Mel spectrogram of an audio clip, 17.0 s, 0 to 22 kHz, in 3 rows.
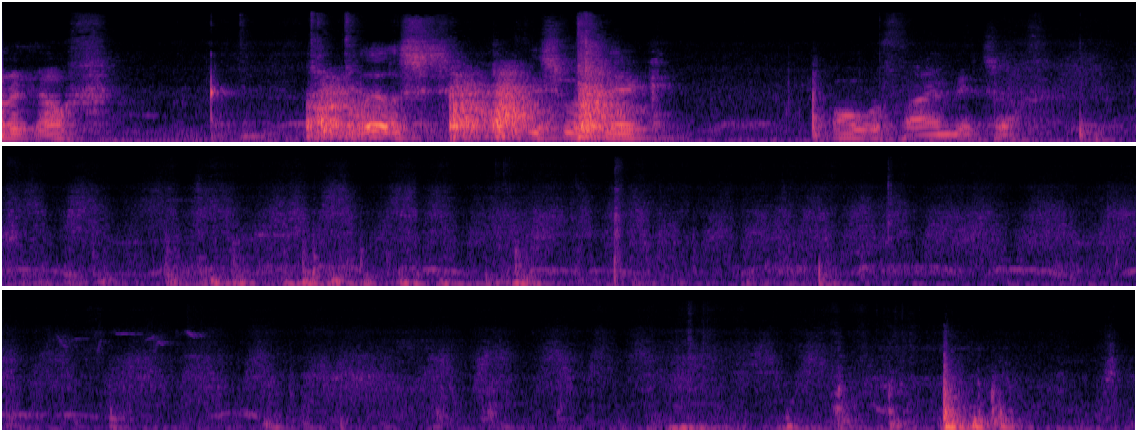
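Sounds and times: cloth rubbing plastic: 4.8 - 17.0
pigeon cooing: 5.1 - 12.8.

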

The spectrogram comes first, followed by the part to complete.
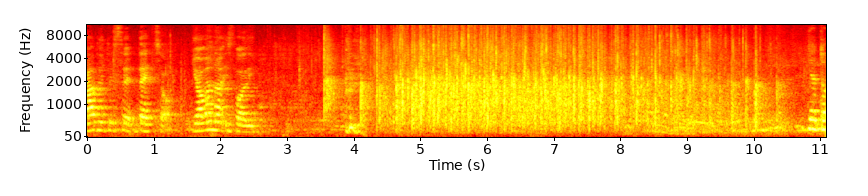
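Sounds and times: audience applauding: 3.6 - 10.7.

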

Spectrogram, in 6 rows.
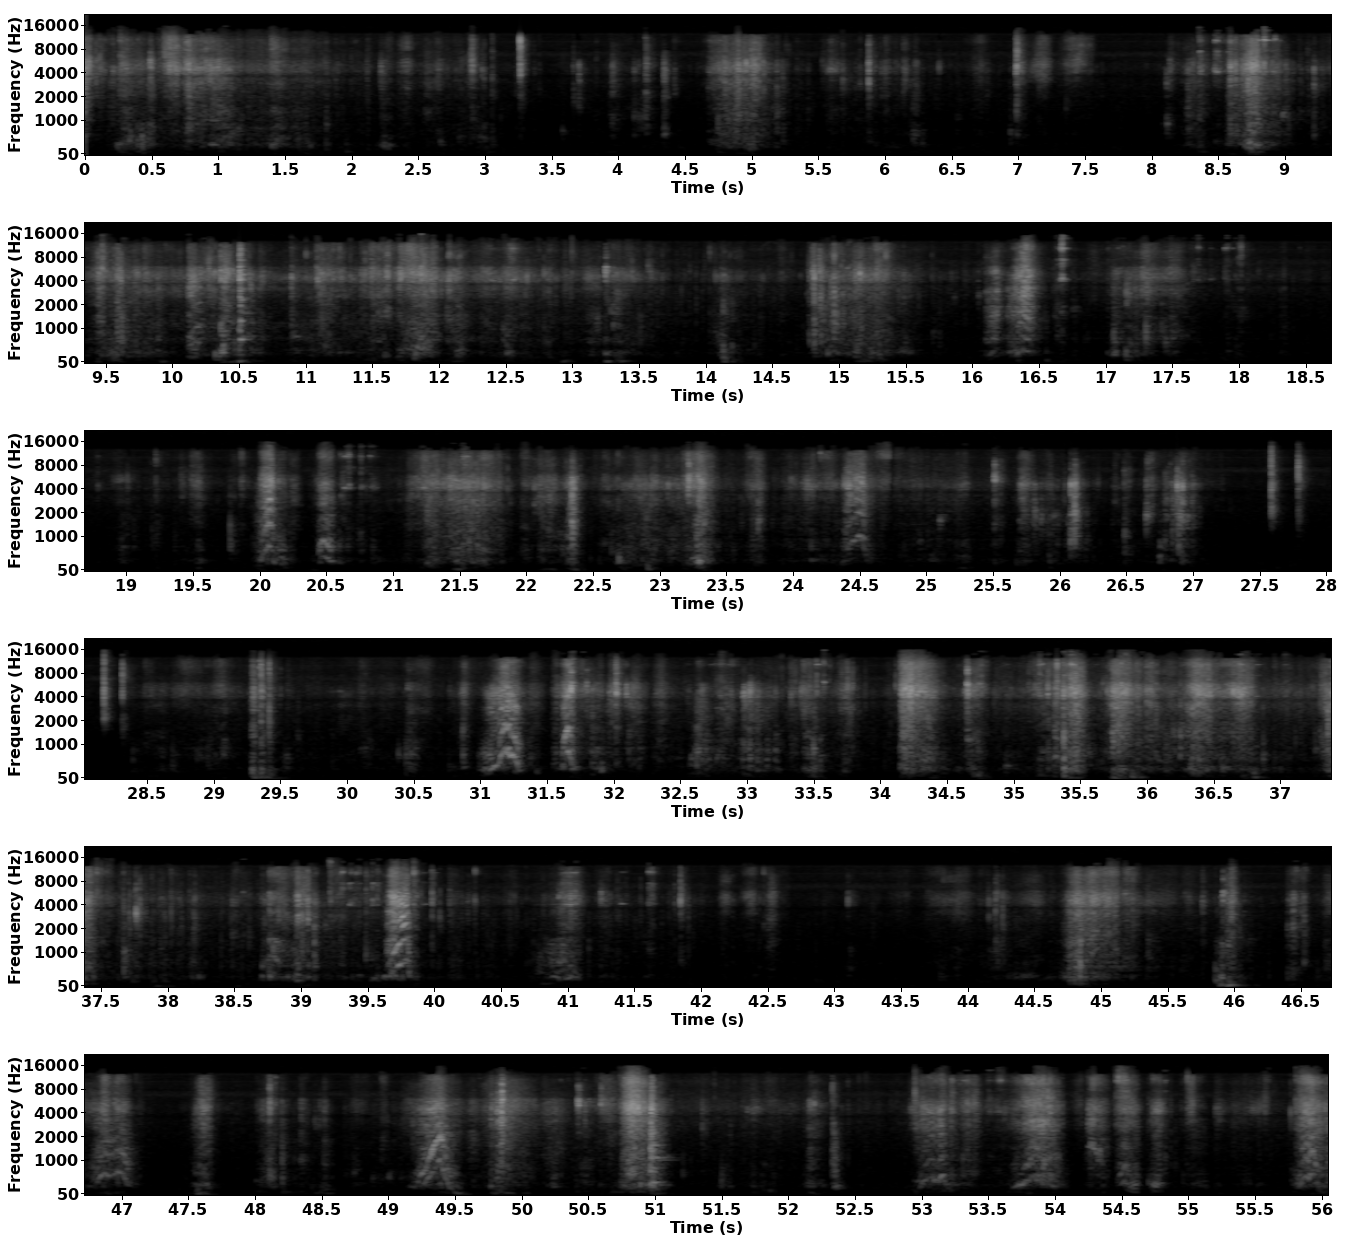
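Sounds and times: zippers being pulled: 16.1 - 16.7, 20.0 - 20.7, 24.4 - 24.6, 30.9 - 31.9, 38.7 - 40.0, 40.8 - 41.2, 46.7 - 47.2, 49.2 - 49.9, 52.9 - 55.1, 55.8 - 56.0
backpack fabric rustling: 19.9 - 24.6, 30.4 - 41.5, 49.1 - 51.0, 52.9 - 56.0.

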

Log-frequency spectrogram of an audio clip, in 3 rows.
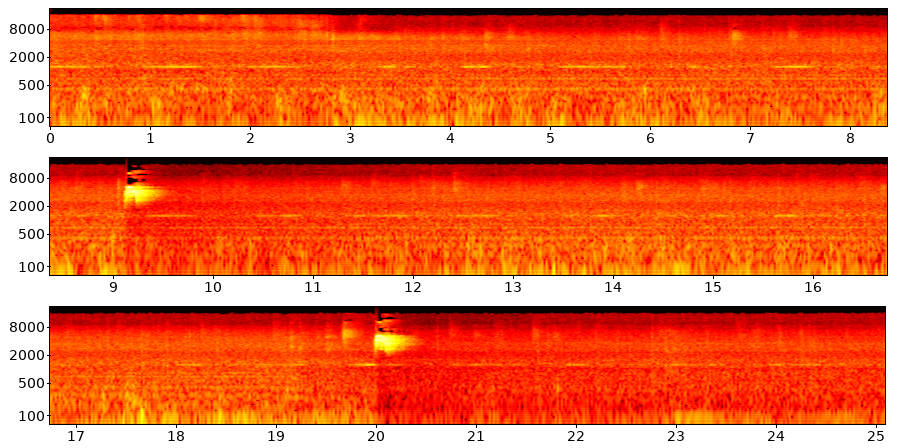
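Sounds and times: steady low rumble: 0.0 - 25.0
parrot chirping: 9.1 - 9.5, 20.0 - 20.4.

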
